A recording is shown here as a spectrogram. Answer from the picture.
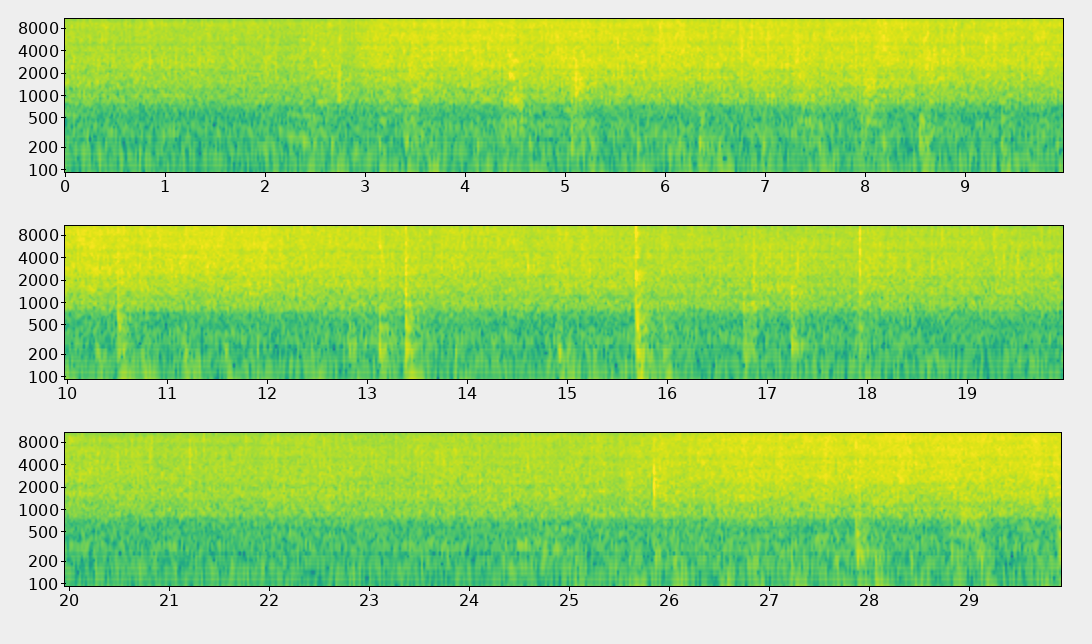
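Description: An onion and tomato masala sizzling steadily in a kadai. A spatula stirs it and knocks against the pan with a few sharp clicks, the loudest about halfway through.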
